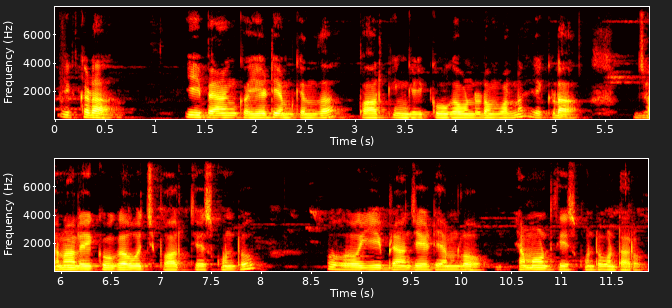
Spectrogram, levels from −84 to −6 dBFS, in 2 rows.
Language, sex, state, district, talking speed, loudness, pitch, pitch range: Telugu, male, Andhra Pradesh, Guntur, 115 wpm, -21 LUFS, 135 Hz, 130-145 Hz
